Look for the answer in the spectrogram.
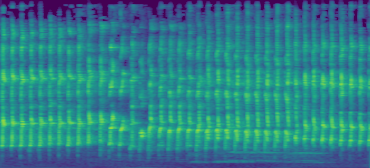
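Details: Lovebird, a fighter bird, giving a long ngekek trill used to provoke another lovebird into fighting; rapid, steady high chattering pulses, about three per second, running unbroken through the whole stretch, with a faint lower hum beneath.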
